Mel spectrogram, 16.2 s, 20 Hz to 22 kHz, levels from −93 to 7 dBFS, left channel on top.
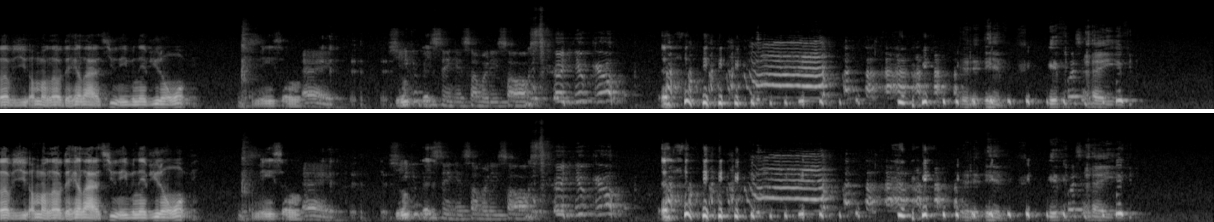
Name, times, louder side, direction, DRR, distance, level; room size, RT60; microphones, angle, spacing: voice 1, 0.0-2.6 3.4-4.0 5.3-5.8 8.8-9.9 10.7-10.8 12.0-12.4 14.9-15.1, right 3 dB, 45° right, 0.6 m, -29 dB
voice 2, 3.2-3.5 5.1-5.2 12.8-13.4 14.0-14.1 14.6-15.0, left 2 dB, 40° left, 1.6 m, -37 dB
voice 3, 4.0-4.4 5.2-8.3 8.9-9.0 9.9-12.5 14.2-14.5, left 2 dB, 90° left, 7.8 m, -39 dB
16.0 x 8.5 x 9.5 m
head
